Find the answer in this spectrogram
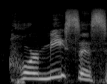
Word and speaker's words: hormesis: fail what what is tell me what um hormesis is it sounds like a greek character in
